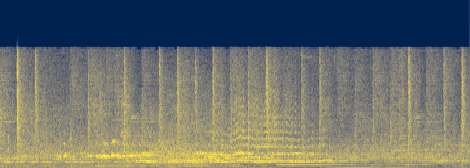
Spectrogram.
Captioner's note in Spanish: Chirrido de llantas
